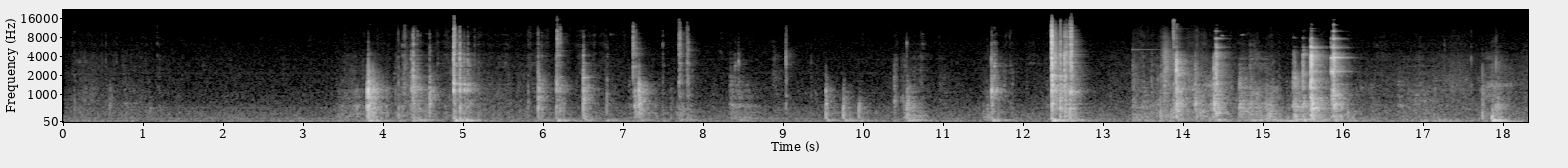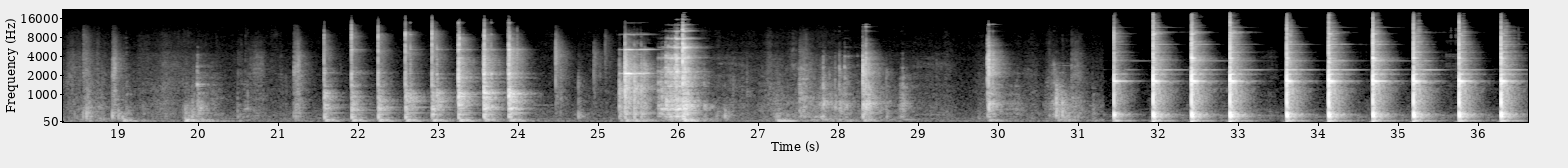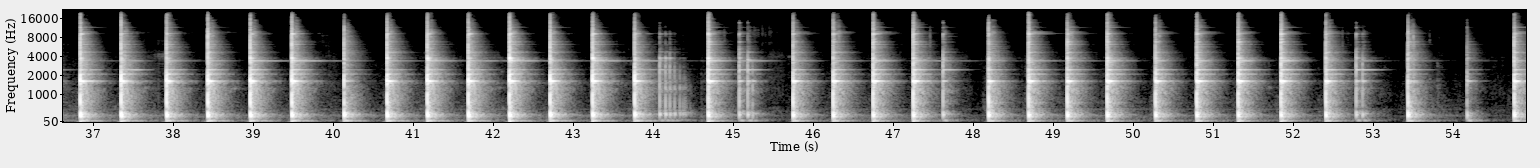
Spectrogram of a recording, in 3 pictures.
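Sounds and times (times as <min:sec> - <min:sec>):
forging hammer striking steel: 0:31.5 - 0:44.0, 0:44.7 - 0:53.7.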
